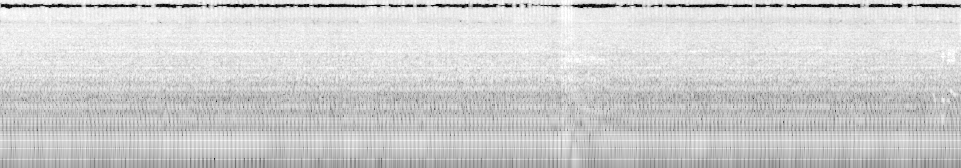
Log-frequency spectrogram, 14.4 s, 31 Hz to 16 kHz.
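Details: 1996 BMW F650 Funduro single after carb rebuild replacing mismatched cheap-kit jets, cold start; fires and settles to steady even thump with no misfire, idling about 1,500 rpm, tick-over set a bit low.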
